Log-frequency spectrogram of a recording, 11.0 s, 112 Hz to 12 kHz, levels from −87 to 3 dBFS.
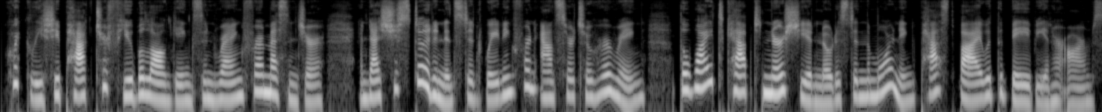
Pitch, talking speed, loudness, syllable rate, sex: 215 Hz, 230 wpm, -22 LUFS, 5.8 syllables/s, female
